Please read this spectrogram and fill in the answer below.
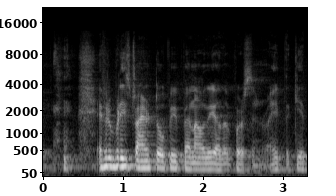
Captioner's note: speaking Hindi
